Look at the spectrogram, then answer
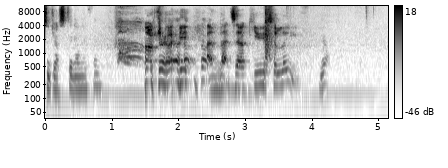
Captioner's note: they laugh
